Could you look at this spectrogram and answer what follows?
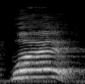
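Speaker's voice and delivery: high, loud mock disbelief; playing the baffled Tamlin, hammed-up; loud incredulous shout at the dress; outraged Tamlin. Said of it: "Tamlin's like".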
